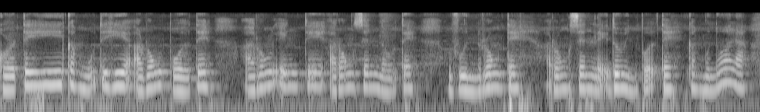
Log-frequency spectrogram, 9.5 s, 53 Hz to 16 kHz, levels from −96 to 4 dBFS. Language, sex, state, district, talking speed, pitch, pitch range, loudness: Mizo, female, Mizoram, Aizawl, 200 wpm, 185 Hz, 170-200 Hz, -22 LUFS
